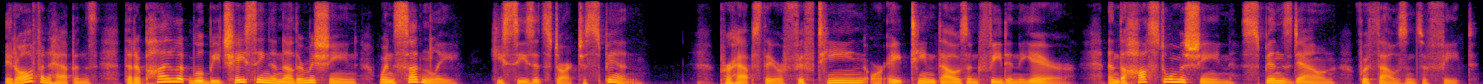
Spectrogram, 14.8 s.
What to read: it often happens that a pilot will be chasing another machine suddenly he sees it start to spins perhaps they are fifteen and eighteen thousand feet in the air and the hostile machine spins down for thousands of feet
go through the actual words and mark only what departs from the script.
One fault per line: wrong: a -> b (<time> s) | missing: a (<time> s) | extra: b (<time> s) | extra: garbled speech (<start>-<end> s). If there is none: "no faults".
extra: when (3.8 s)
wrong: spins -> spin (5.9 s)
wrong: and -> or (8.7 s)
